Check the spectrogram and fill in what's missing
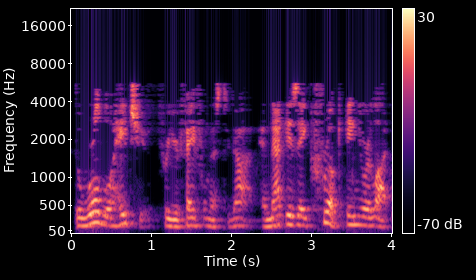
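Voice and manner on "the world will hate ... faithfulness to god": usual speaking voice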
